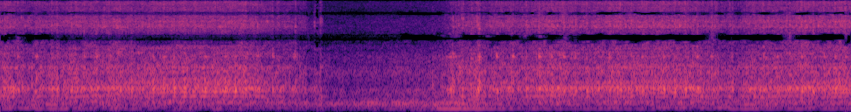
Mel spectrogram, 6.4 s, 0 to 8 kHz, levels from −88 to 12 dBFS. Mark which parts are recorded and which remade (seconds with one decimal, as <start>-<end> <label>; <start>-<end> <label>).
0.0-0.4 recorded; 0.4-3.0 remade; 3.0-6.4 recorded

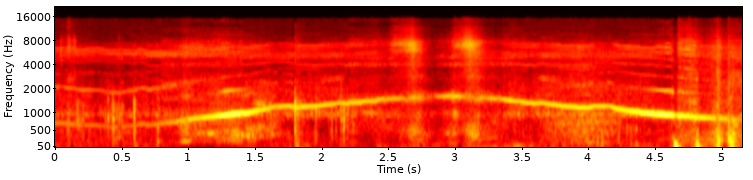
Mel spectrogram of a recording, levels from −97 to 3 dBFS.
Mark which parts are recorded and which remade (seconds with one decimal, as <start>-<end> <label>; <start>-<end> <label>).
0.0-0.8 recorded; 0.8-1.4 remade; 1.4-2.2 recorded; 2.2-3.4 remade; 3.4-4.5 recorded; 4.5-5.2 remade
